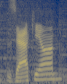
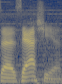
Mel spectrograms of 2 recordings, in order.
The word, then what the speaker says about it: Zacian: Journeys or not, but apparently it's not Zacian. It's Zacian. And I'm like, how do you figure that's Zacian? That makes no sense. But yeah, that's how you pronounce that Pokemon's name, apparently.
